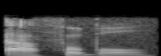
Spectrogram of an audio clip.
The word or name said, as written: affable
